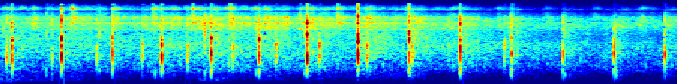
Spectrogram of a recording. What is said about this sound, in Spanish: ¿Cuántos estuvieron en la marcha? Levanten su mano. En un aplauso a Jesús por ese día, esa noche de gloria,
